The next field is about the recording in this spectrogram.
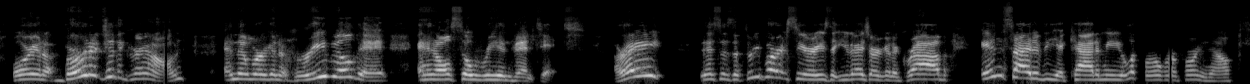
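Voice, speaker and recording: Loud and animated, the voice moves at a moderate pace with very wide pitch swings. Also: woman, fairly high pitch for a woman. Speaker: online coach. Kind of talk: livestream. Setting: live video stream.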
